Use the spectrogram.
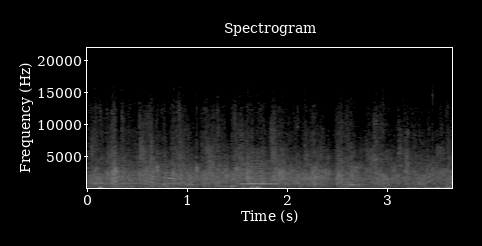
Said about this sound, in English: Oh, let's clap our hands unto him and bless his name.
